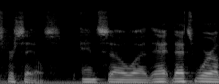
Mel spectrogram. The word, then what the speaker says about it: Versailles: And Hogan First Prep, of all, I really thought this whole time it was Versailles. It's Versailles. And so that's where a lot of Walmart and I money say Versailles resides.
